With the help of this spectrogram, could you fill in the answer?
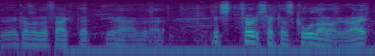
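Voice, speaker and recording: This man talks at a fairly quick pace. Music can be heard behind him. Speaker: gamer, video game guide maker. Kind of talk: casual gameplay guide commentary. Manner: hesitant, many filler words.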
